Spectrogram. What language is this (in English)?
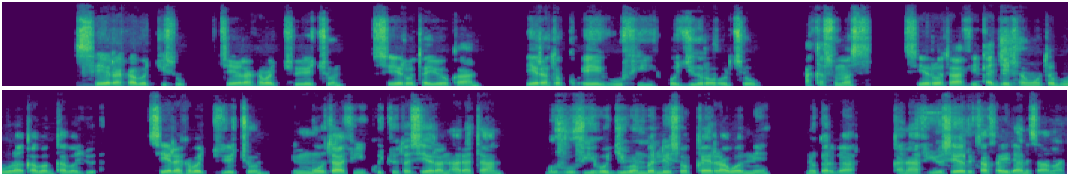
Oromo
